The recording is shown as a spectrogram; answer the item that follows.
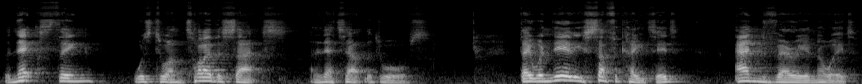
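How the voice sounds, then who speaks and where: A man's voice: medium pitch, warm tone. A man reading a story aloud expressively, in the style of children's storytelling, in an echoey room. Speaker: storybook reader, school staff member.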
